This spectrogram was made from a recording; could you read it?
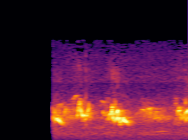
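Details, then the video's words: European greenfinch singing nonstop in the wild in New Zealand, giving three or four quick, high twittering bursts in under two seconds over a faint steady hiss. "Greenfinch Sing"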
